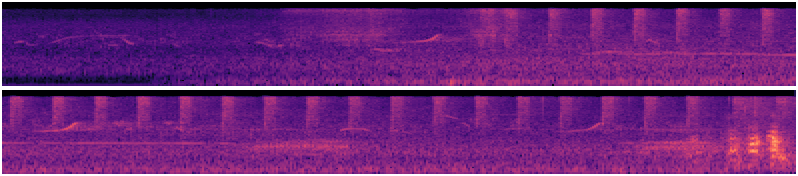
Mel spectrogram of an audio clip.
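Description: A lawn sprinkler hisses and ticks as it sprays water.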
